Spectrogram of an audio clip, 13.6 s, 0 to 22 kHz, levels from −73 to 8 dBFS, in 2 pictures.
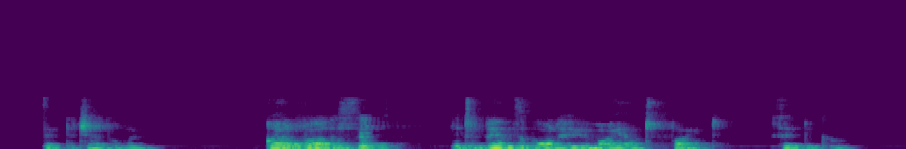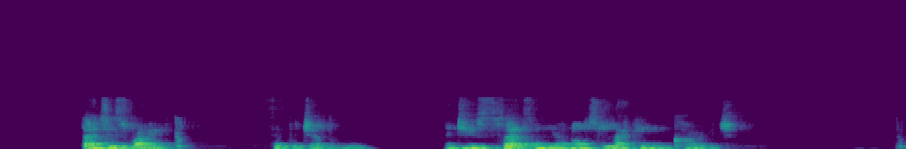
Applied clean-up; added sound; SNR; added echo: neural mask model DeepFilterNet 3.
